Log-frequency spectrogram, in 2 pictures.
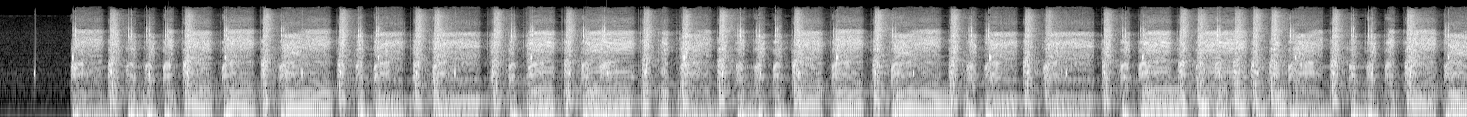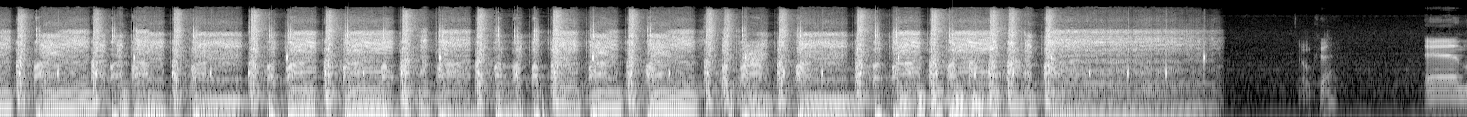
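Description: Rock backing track from the Voice Band iPhone app, in which sung notes become instruments: distorted power-chord guitar and bass play back while kick and snare drums, triggered by the voice (quieter notes give the kick, louder ones the snare), are laid down in time with them. The music starts just under a second in and cuts off about a second before the end.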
